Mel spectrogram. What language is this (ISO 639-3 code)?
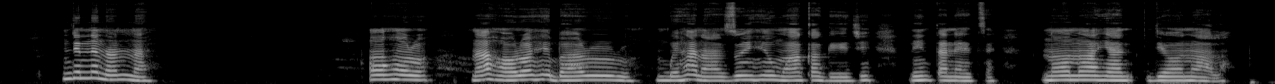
ibo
